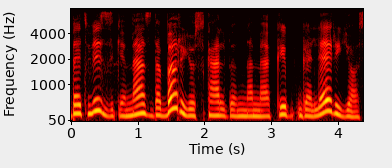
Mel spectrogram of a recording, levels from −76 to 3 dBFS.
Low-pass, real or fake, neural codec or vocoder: 7.2 kHz; real; none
